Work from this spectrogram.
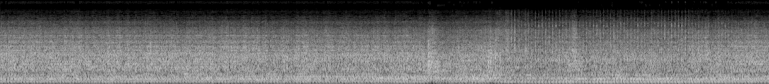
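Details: DR RapidFire PRO-XL log splitter, just back from the shop, engine at full throttle splitting dried cottonwood: steady loud drone with a rough buzzy rattle while the ram hangs up; cause suspected, not confirmed (muffler later failed).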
